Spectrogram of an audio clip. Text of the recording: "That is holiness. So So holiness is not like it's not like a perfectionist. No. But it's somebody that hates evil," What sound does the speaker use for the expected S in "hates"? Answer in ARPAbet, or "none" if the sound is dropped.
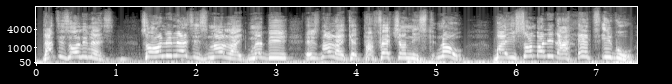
S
